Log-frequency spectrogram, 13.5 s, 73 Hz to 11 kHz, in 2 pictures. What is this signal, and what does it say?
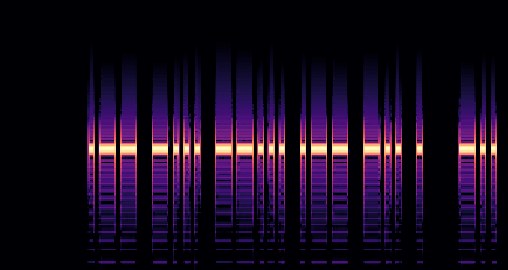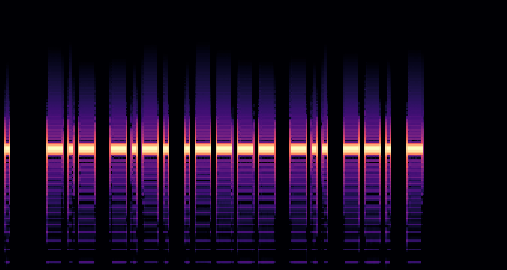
Morse code, heard as a keyed tone, about 17 wpm, 700 Hz. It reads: WB7WDE DE KC1DGT
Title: USA Callsign DE Callsign - 6 Characters - 17wpm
